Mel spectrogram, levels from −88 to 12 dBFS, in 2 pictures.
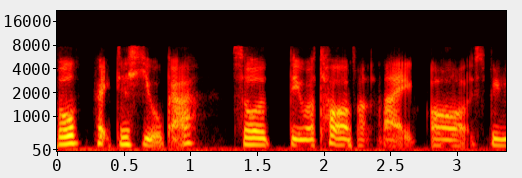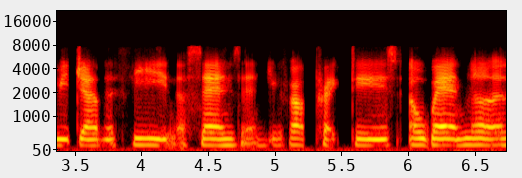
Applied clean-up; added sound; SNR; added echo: neural diffusion model UNIVERSE++.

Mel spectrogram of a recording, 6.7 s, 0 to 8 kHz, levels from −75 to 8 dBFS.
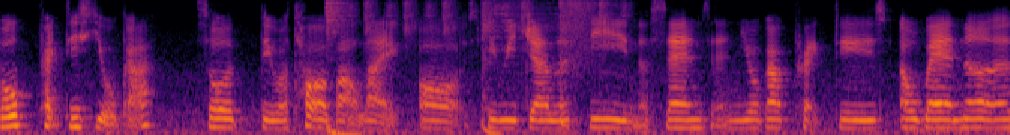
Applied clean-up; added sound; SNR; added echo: none; Drum kit; 10 dB; none.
